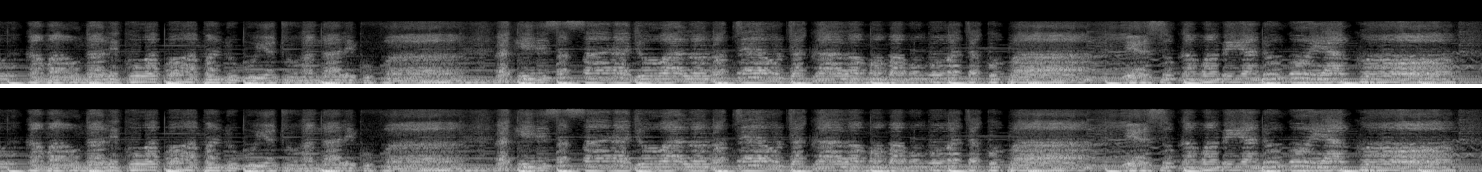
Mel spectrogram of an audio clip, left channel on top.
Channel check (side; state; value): both; identical; correlation 1.00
